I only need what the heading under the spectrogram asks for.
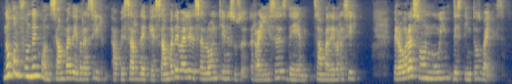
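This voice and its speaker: A young woman, not a native speaker, teaching dance steps with careful, halting phrasing and counted beats, in a large living room. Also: mid-range voice, darkish tone. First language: not Spanish. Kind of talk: slow step-by-step dance instruction, counting beats. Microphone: far camera. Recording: echoey room from far off.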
